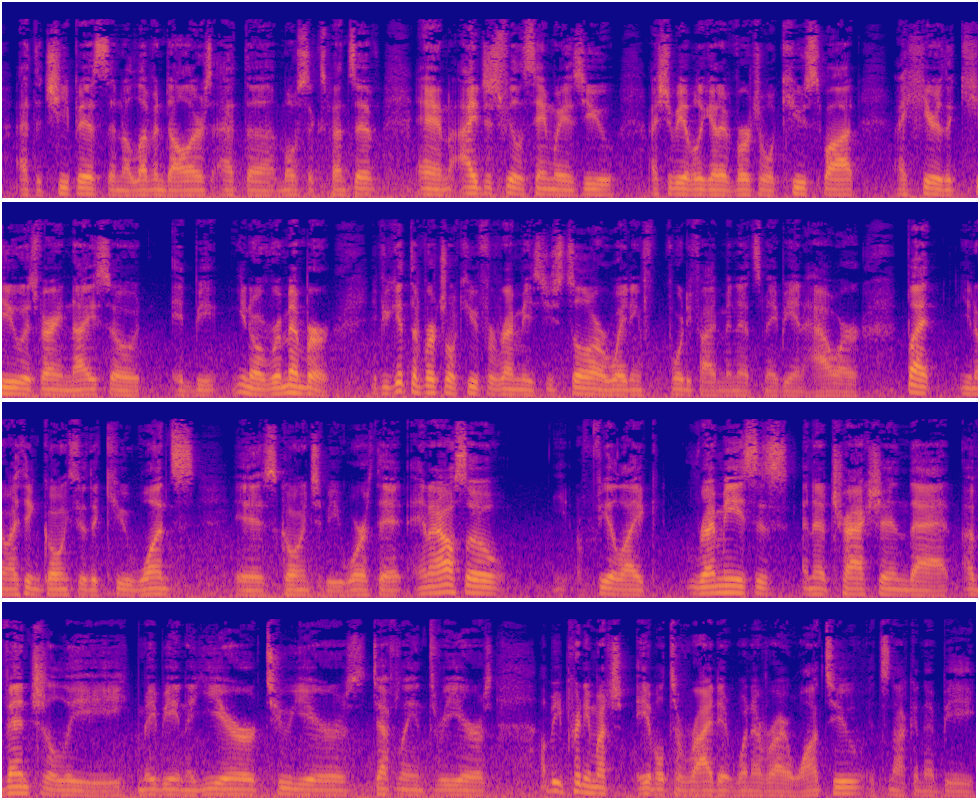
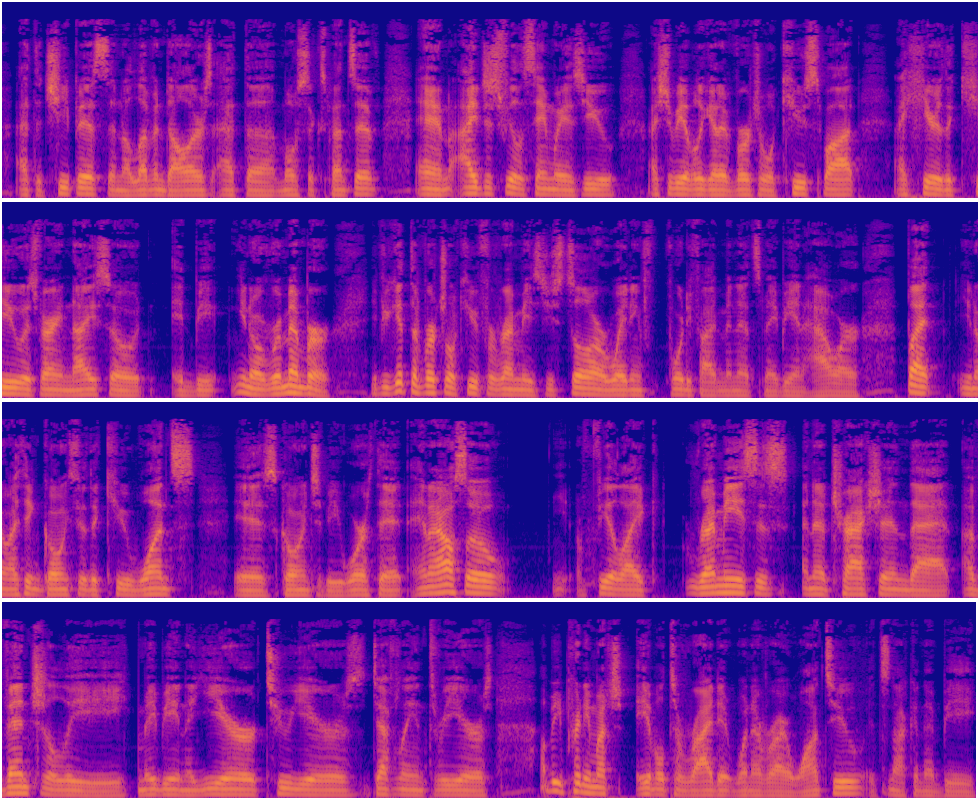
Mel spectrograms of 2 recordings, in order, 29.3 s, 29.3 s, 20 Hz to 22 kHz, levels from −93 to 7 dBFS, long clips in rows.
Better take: second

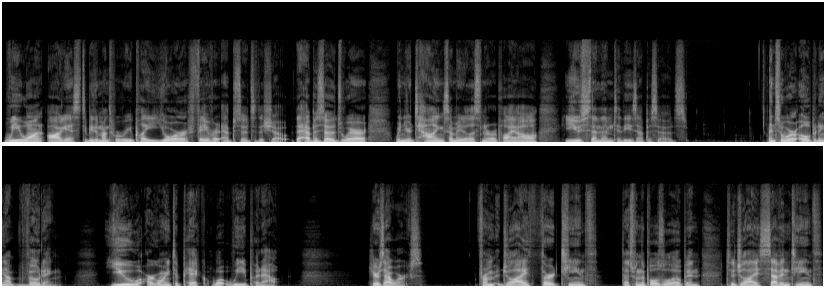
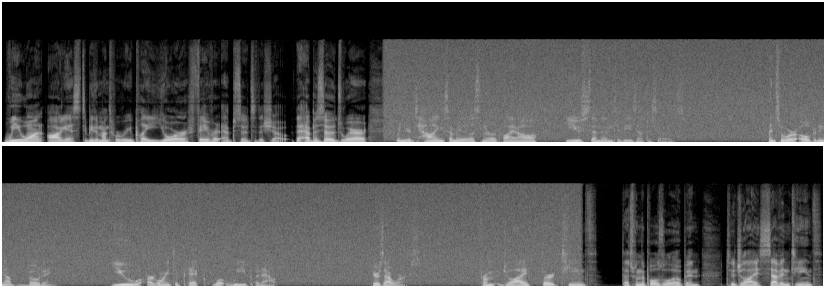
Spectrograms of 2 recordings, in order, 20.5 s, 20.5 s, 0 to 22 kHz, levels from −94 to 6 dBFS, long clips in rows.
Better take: first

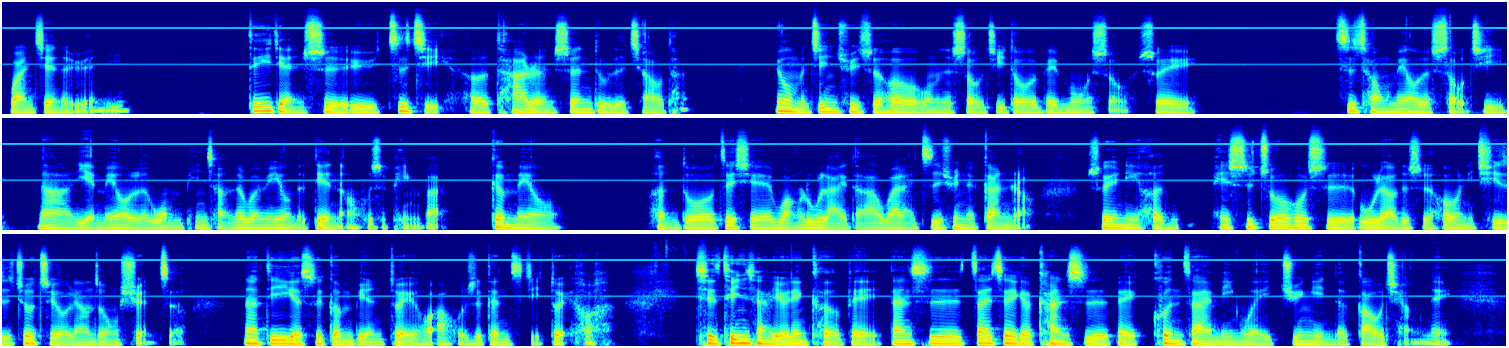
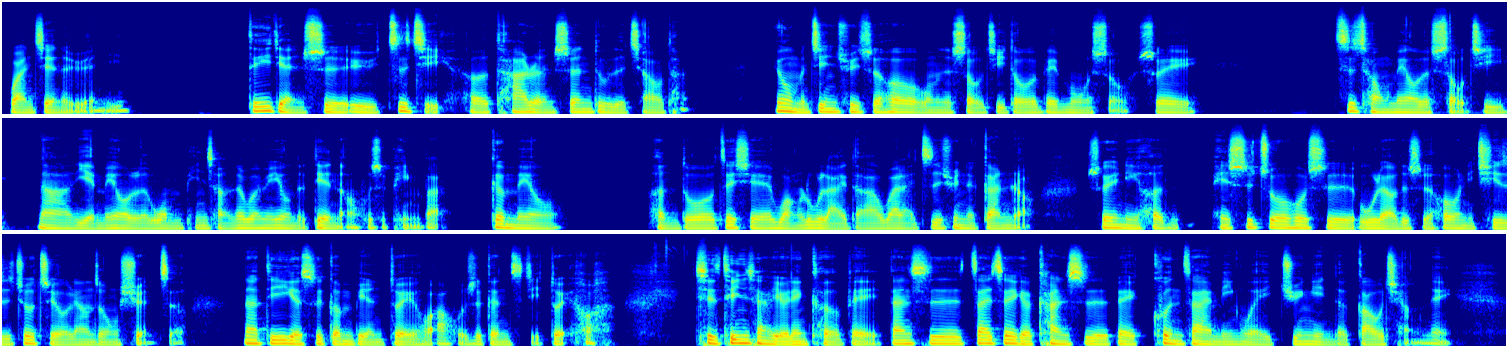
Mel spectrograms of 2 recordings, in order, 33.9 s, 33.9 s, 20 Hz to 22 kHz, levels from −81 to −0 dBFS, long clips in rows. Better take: second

